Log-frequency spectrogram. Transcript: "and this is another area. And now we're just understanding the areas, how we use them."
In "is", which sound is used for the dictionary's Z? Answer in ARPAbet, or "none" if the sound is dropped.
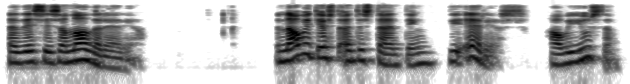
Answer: S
